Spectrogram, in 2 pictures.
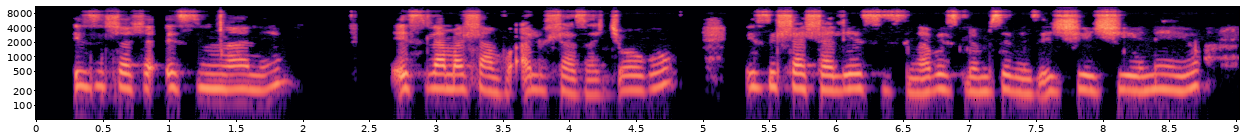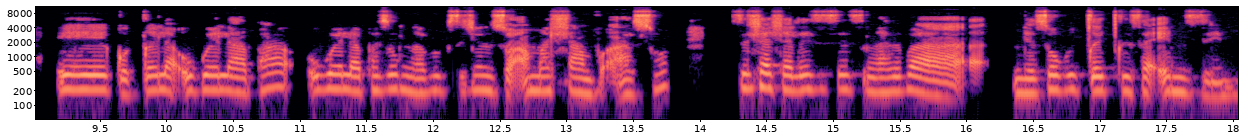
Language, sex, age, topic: North Ndebele, female, 25-35, health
